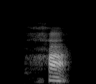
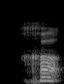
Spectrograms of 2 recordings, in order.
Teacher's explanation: Kalau ha itu bersih kalau ko itu kotor ya ada seraknya sedikit Ha k jadi membedakan antara ha sama ko itu di bersih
